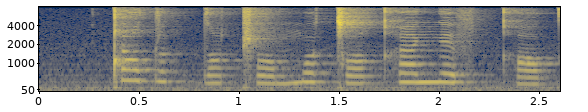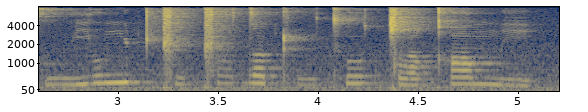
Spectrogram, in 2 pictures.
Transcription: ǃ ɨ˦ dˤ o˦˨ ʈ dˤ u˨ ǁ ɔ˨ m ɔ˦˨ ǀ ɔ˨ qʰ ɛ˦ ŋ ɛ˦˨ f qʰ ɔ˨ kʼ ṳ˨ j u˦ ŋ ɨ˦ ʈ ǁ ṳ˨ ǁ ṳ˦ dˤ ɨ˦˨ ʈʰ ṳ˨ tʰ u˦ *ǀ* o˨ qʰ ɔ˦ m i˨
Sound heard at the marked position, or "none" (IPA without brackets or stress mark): ǀ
